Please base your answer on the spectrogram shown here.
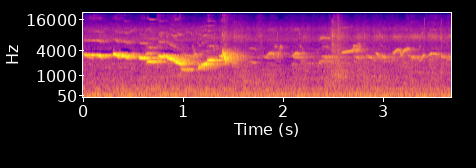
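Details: Oriental magpie-robin being coaxed into singing: a short run of sweet, slurred whistled phrases that slide downward and grow louder, then trail off into fainter, scattered high warbles.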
